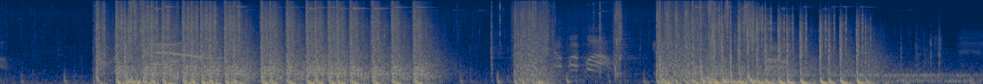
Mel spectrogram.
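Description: Rapid automatic gunfire bursts close by, echoing.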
